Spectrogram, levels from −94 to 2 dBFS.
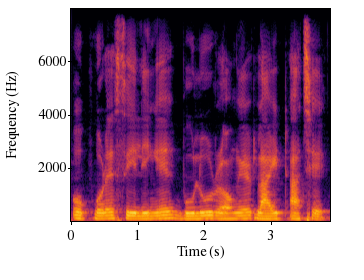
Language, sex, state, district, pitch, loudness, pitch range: Bengali, male, West Bengal, Alipurduar, 110 Hz, -16 LUFS, 105-115 Hz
